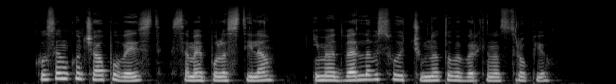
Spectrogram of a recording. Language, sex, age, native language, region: Slovenian, female, 18-29, Slovenian, Pomurje region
